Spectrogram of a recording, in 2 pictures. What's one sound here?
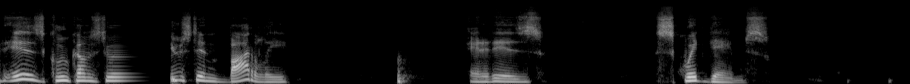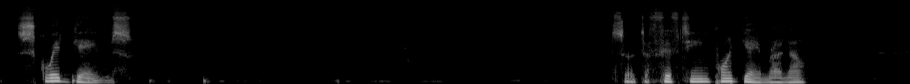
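A man speaks with animation through a microphone over an online call, in short bursts with pauses.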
